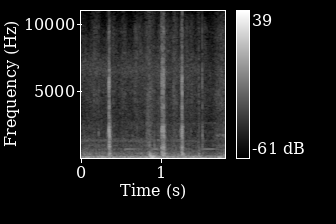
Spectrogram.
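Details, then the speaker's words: Changan Uni-S / CS55 Plus sunroof area: sharp, irregular clicks from the cabin ceiling over road bumps, with low road rumble. The headliner trim around the sunroof had come unclipped from the roof; the fix is to snap all its latches back in. "и во время движения может раздаваться щелкающий звук. Это был не столько скрип, сколько щелчок."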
